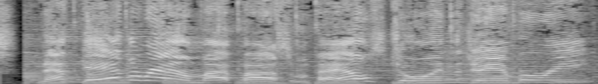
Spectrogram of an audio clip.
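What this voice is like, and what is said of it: Thick over-the-top Southern accent. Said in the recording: “the most thick accent possible ... in the deep South ... the Goofy movie with the Possum Playhouse ... so over the top”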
